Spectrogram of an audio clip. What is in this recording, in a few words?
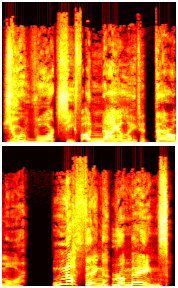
Human Female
